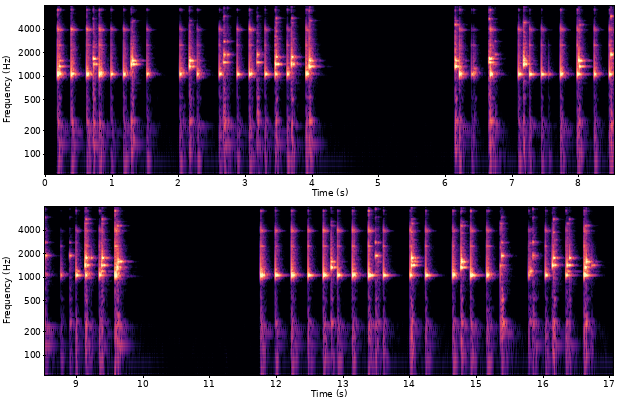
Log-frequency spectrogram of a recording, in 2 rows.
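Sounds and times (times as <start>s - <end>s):
xylophone: 0.2s - 4.2s, 6.2s - 9.9s, 11.8s - 17.0s.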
